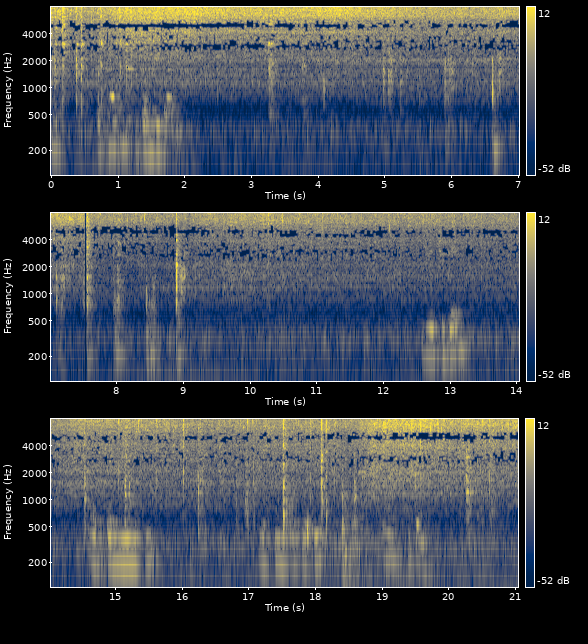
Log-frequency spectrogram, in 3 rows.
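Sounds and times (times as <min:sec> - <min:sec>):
metal spoon scraping a pan: 0:00.0 - 0:01.6, 0:03.2 - 0:09.2
onions sizzling in hot oil: 0:00.0 - 0:21.0.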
